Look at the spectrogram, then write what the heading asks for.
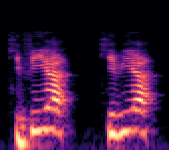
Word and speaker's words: Fiat: Bumblebee says it's pronounced Daniel Fiat. So Fiat. Trying.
